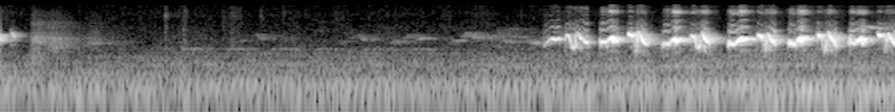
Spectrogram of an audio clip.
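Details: Sooty-headed bulbul in full chatty gacor song, a lure for silent bulbuls to answer. A brief note opens the clip, then nearly three seconds of quiet, then a fast, dense stream of bubbling, tumbling notes.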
